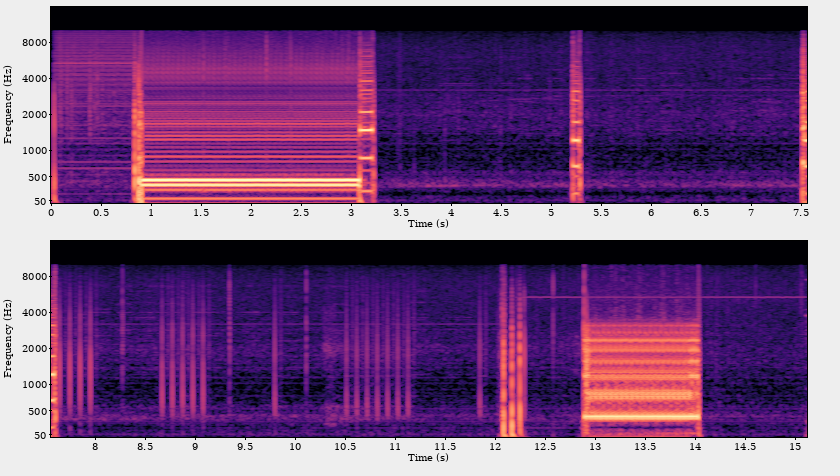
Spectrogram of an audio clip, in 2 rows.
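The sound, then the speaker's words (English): A 1977 telephone register sender converts a 911 call into a local police number. A long steady tone gives way to scattered clicks and several quick trains of dial pulses, followed by a short ringing tone. “Here's the register sender turning 911 into a local number for the police department in 1977.”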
